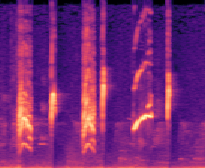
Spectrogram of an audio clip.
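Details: Long-tailed shrike in 'gacor' song with a rich repertoire: harsh grating notes alternating with short sharp high chips and one rising whistled slur, each sound well separated.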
